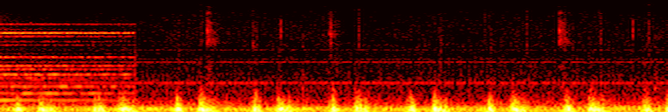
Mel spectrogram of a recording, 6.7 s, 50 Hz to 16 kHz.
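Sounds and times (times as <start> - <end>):
soft sustained tone: 0.0 - 1.4
heartbeat thumping: 0.2 - 6.6.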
